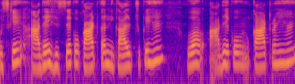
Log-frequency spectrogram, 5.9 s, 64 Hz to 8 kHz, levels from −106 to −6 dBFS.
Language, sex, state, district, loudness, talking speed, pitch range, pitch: Hindi, male, Chhattisgarh, Korba, -36 LUFS, 150 wpm, 170-215 Hz, 200 Hz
